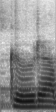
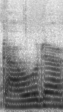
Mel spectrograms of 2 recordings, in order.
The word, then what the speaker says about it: Gouda: I'm never sure how to pronounce this because I always thought it was Gouda, but here we pronounced Gauda.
